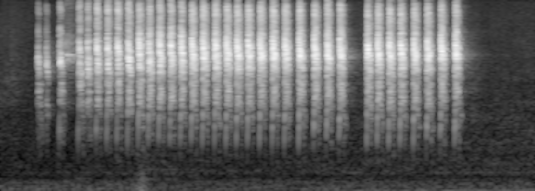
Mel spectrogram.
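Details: Eurasian tree sparrow fighting chatter, fast and tightly packed, used as a lure to get other sparrows calling: a nearly unbroken run of about thirty sharp, harsh notes with one brief break before the final volley.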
